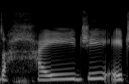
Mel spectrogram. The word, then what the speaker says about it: hygge: It's spelled hygge, but it's pronounced hygge.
